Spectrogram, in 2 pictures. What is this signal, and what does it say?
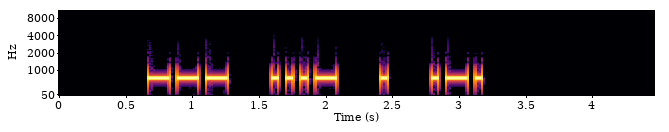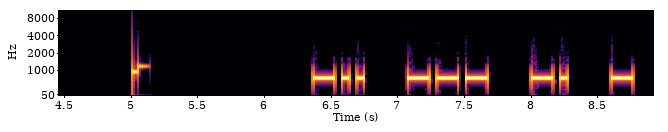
Morse code, heard as a keyed tone, about 22 wpm, spaced as for 16 wpm, 700 Hz. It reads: OVER DONT
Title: 2x Character Spacing - Top 300 Words - 22wpm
